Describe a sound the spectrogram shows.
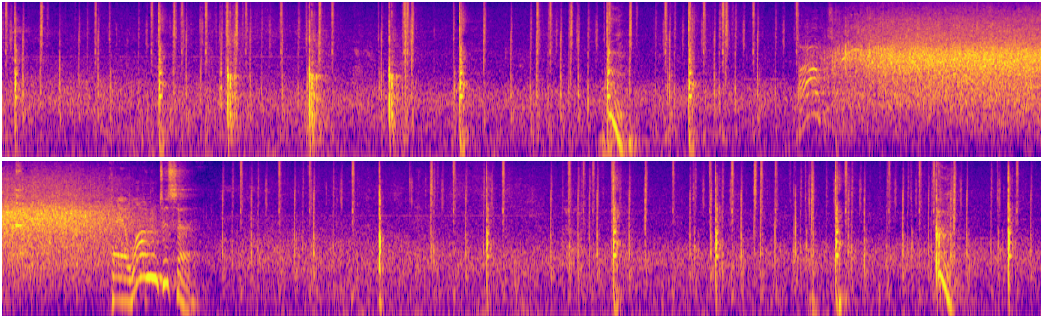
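Tennis rackets strike a ball in a rally.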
